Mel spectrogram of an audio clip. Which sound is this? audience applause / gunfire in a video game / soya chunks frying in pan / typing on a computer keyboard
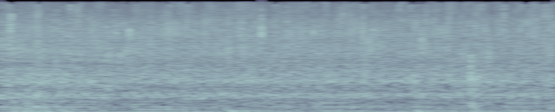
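soya chunks frying in pan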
